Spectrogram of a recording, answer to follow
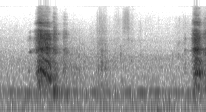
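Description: A woman crying, with a loud gasping sob about a second in that falls in pitch, and another sharp sob near the end.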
